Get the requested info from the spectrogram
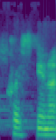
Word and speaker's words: Cristina: Just type in my name, Cristina Morales, Atlanta, Georgia. Cristina is spelled without an H, my friends. C-R-I-S-T-I-N-A. But yeah, feel free to read up on my profile there if you're looking for couples counseling, and that's how you can find me.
